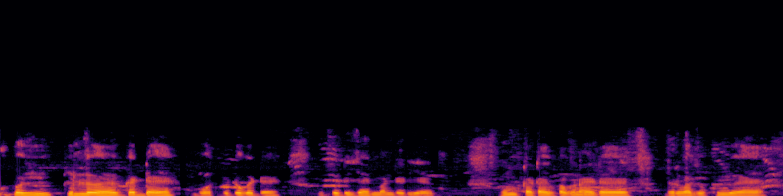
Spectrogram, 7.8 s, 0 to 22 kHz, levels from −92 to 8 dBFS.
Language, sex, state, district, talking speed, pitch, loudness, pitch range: Rajasthani, male, Rajasthan, Nagaur, 120 wpm, 130 Hz, -17 LUFS, 125-140 Hz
